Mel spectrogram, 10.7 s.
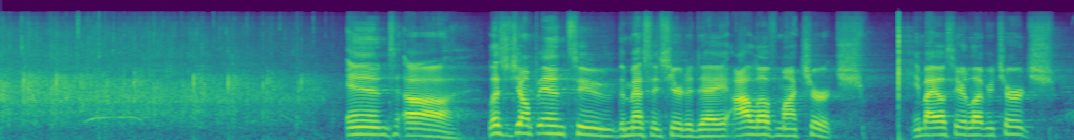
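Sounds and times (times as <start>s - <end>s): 
church congregation applauding to welcome online viewers: 0.0s - 3.4s
speech: 3.5s - 10.6s.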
